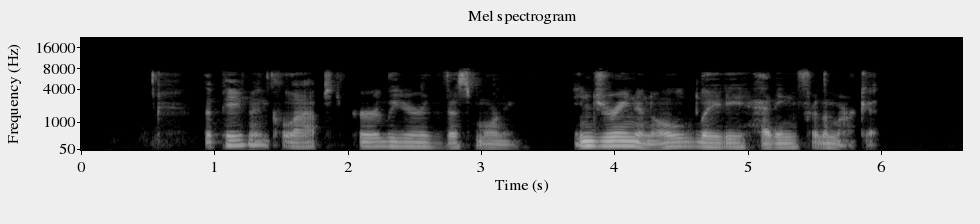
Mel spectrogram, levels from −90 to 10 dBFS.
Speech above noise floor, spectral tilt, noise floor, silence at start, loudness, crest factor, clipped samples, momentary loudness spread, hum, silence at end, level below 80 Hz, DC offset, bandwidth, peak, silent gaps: 53 dB; -5.5 dB/octave; -86 dBFS; 0.55 s; -33 LUFS; 16 dB; under 0.1%; 17 LU; none; 0.65 s; -70 dBFS; under 0.1%; 8.2 kHz; -16 dBFS; none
